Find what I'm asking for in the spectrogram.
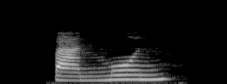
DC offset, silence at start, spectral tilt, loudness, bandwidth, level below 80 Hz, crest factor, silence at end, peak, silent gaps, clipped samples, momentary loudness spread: under 0.1%; 0.55 s; -8.5 dB/octave; -21 LUFS; 4.7 kHz; -60 dBFS; 20 dB; 0.55 s; -4 dBFS; none; under 0.1%; 9 LU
